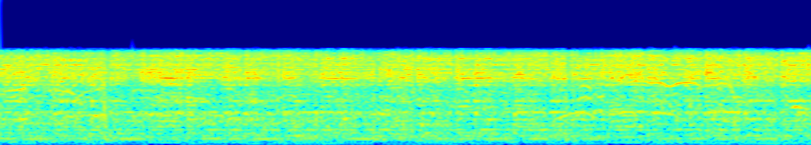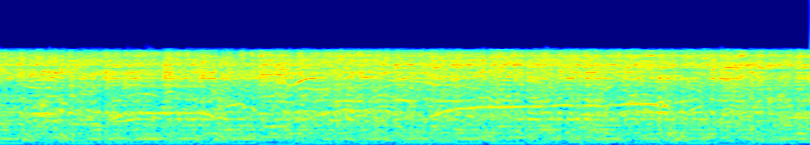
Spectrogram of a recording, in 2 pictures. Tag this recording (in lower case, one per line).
music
